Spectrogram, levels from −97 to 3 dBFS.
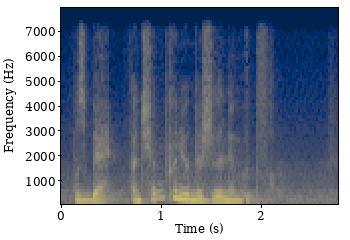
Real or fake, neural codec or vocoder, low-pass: fake; codec, 16 kHz, 0.5 kbps, FunCodec, trained on Chinese and English, 25 frames a second; 7.2 kHz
